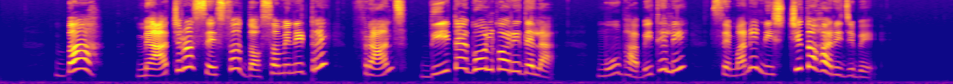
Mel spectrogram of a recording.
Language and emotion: Odia, surprised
